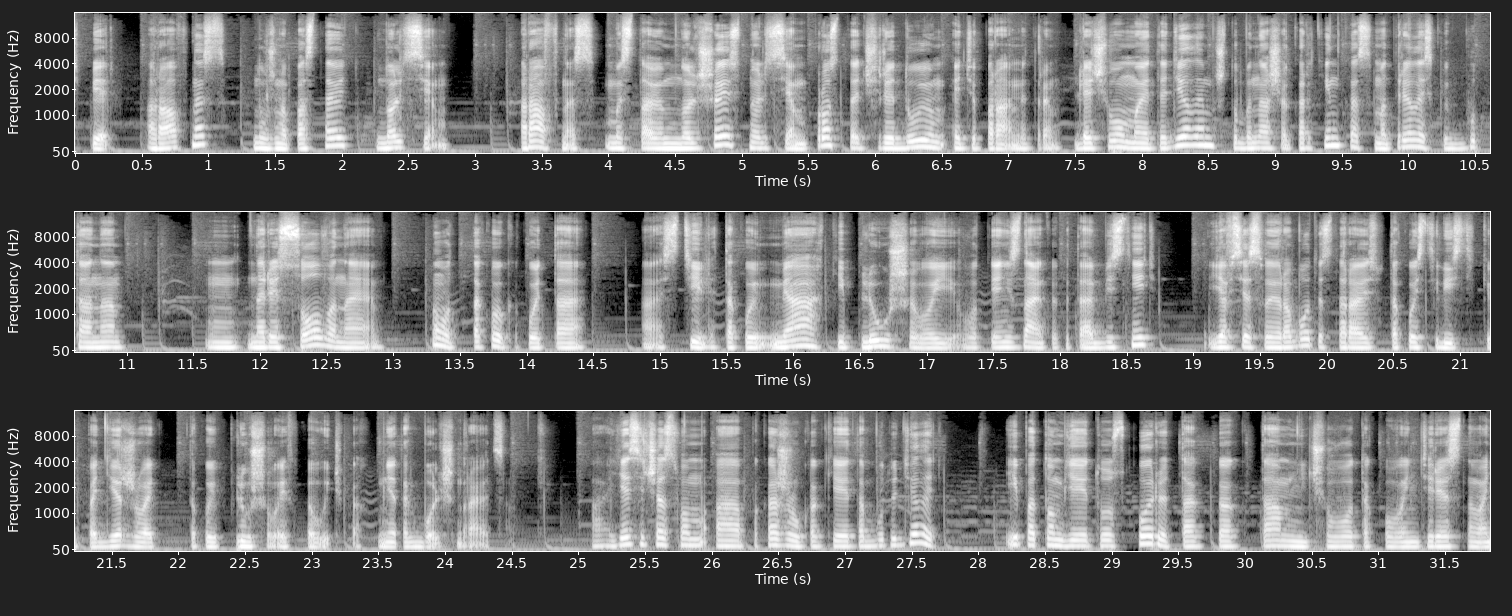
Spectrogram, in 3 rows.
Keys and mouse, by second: 0.8-2.9 drag.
